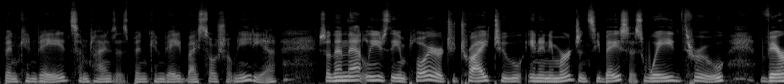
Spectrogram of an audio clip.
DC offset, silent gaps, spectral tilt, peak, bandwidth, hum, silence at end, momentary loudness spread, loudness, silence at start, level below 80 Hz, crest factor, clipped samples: under 0.1%; none; -4 dB/octave; -14 dBFS; over 20 kHz; none; 0 s; 9 LU; -31 LUFS; 0.05 s; -58 dBFS; 18 dB; under 0.1%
